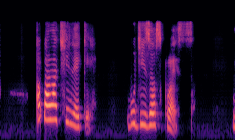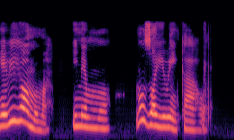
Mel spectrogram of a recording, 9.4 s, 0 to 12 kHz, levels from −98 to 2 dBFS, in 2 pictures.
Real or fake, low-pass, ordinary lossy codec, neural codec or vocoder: fake; 7.2 kHz; none; codec, 16 kHz, 4 kbps, X-Codec, HuBERT features, trained on balanced general audio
